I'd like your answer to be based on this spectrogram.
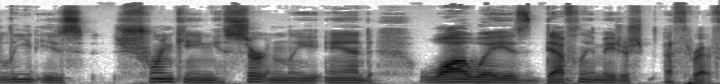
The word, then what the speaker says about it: Huawei: But what I do want to cover is the competition, particularly Samsung and Huawei is how you pronounce it.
